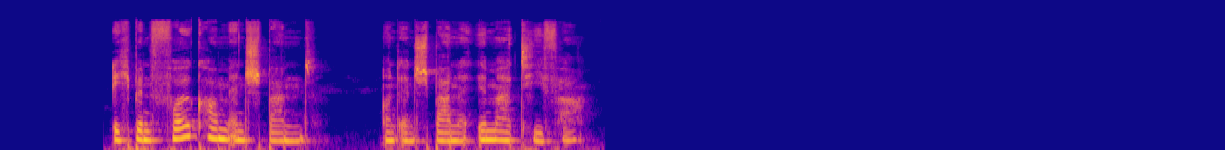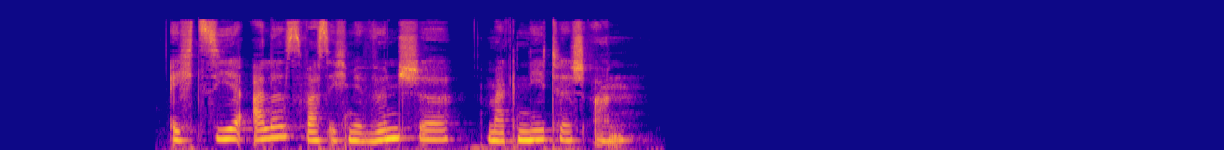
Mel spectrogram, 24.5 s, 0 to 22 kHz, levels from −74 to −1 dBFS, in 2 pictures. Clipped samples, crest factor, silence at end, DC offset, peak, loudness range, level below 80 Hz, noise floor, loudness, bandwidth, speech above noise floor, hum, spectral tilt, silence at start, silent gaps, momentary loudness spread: under 0.1%; 20 dB; 5.95 s; under 0.1%; -2 dBFS; 11 LU; -46 dBFS; -59 dBFS; -17 LUFS; 13.5 kHz; 42 dB; none; -3.5 dB/octave; 1.1 s; 6.06-13.80 s; 11 LU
